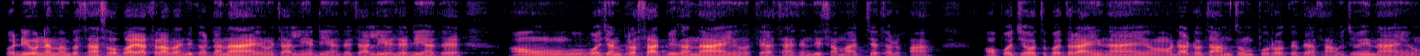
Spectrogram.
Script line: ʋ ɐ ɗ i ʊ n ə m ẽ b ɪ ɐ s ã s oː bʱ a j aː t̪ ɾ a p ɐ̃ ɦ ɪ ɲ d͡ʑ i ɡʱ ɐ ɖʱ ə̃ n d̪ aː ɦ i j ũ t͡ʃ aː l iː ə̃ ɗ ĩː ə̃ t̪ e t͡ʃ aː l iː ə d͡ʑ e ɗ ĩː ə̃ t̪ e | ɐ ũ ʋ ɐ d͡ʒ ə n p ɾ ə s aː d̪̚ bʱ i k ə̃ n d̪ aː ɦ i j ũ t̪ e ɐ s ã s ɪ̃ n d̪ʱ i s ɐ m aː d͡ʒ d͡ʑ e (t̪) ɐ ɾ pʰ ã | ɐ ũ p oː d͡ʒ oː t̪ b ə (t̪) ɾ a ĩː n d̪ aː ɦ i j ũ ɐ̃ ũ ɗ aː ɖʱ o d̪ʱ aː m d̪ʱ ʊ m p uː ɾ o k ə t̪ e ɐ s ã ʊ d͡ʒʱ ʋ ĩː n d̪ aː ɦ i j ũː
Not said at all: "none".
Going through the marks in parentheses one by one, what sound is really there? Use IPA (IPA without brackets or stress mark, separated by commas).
t̪, d̪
